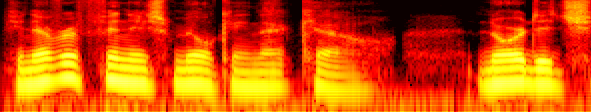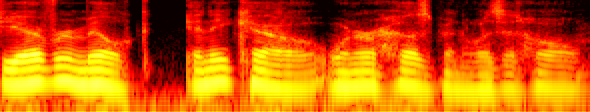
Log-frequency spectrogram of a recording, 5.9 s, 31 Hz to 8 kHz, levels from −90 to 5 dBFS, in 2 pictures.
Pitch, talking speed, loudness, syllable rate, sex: 115 Hz, 195 wpm, -18 LUFS, 5.0 syllables/s, male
